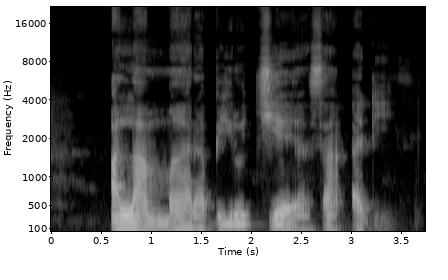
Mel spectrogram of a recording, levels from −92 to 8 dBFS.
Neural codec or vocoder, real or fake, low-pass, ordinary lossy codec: none; real; none; none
